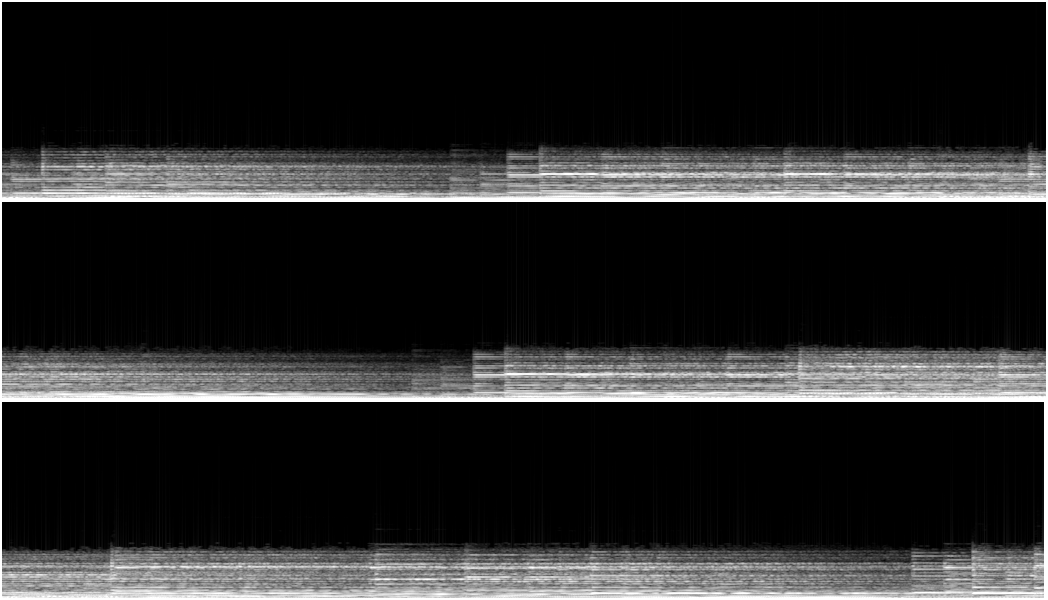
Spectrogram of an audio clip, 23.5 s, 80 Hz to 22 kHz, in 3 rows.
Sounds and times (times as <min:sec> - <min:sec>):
Music: 0:00.0 - 0:23.4.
